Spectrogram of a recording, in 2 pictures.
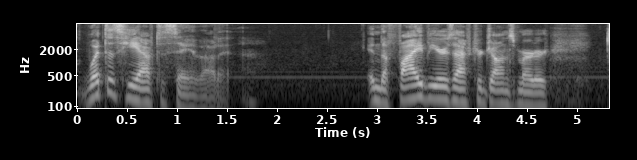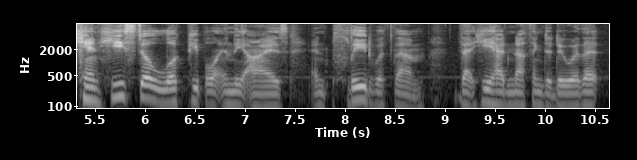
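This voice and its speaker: A man playing an earnest, weary podcast investigator, narrating a true-crime case in a reflective, deliberate way with dramatic pauses. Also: lowish voice, lively intonation, darkish tone, natural voice. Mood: probing.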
